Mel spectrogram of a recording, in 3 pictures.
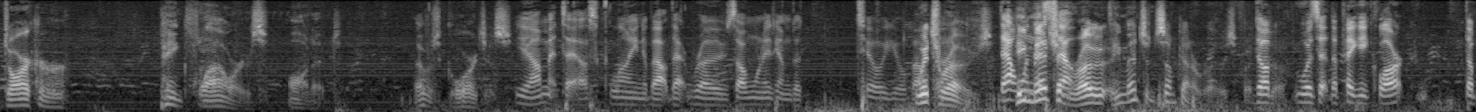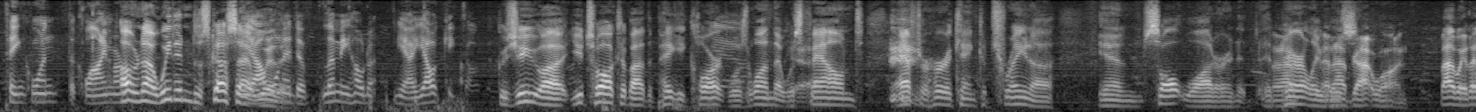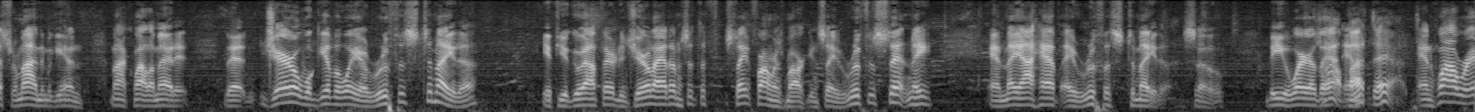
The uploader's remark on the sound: broadcasting live from Campbell Road Nursery.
